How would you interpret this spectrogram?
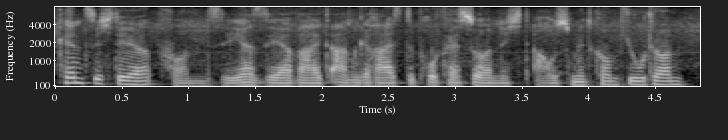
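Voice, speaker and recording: A man's voice: sits low, expressive, a little slow, mellow. A man narrating a scripted radio feature in a wry storytelling way.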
